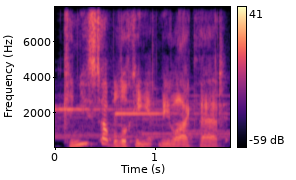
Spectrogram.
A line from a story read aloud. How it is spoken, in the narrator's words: Emerald said nervously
